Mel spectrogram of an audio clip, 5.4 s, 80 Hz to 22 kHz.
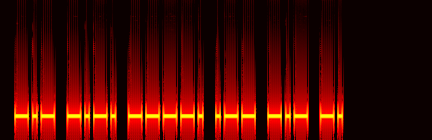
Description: Morse code, heard as a keyed tone, about 21 wpm, 700 Hz. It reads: KC9WKN
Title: USA Callsign DE Callsign 22wpm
